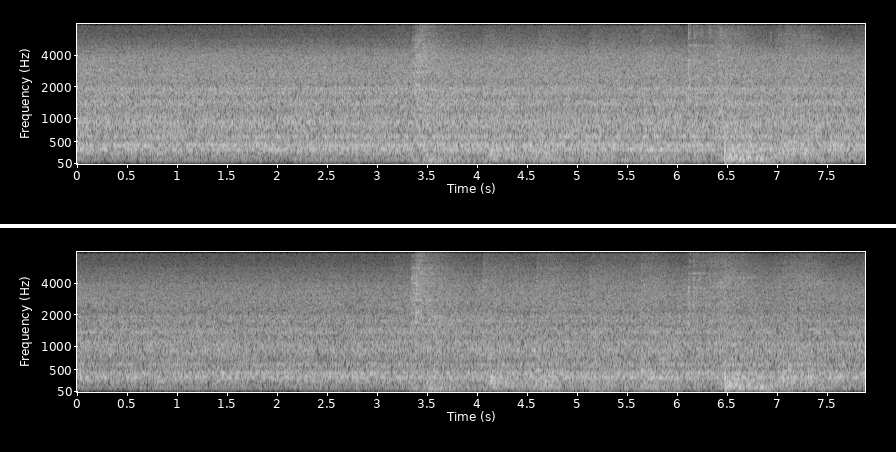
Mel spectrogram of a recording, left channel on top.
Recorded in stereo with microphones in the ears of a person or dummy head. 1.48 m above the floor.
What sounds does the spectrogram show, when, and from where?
3.1 s footsteps: 10° right (ahead or behind), 7 m; by 5.9 s centre (ahead or behind), 9 m
6.1 s a drawer: 35° left (ahead or behind), 2.5 m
